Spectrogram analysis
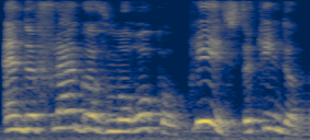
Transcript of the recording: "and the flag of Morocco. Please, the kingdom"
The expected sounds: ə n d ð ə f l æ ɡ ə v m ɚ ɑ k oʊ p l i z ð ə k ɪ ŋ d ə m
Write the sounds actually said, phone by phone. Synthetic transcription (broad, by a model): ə n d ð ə f l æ ɡ ə v m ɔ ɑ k oʊ p l i z ð ə k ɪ ŋ d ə m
